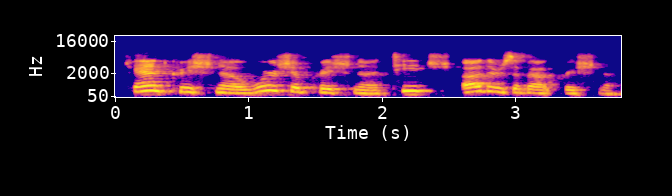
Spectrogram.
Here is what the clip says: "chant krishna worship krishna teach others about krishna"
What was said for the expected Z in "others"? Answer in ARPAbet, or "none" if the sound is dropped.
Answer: Z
